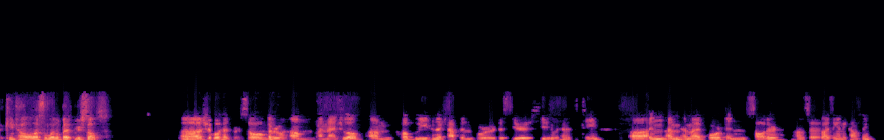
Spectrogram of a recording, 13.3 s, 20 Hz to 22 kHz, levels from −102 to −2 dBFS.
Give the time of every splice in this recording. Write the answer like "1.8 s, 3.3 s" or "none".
1.1 s, 3.1 s, 4.0 s, 6.5 s, 8.1 s, 9.7 s, 10.9 s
